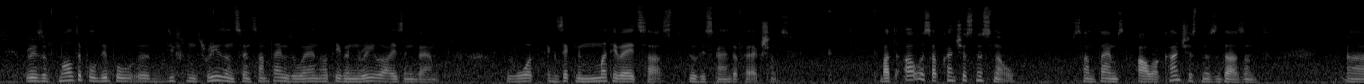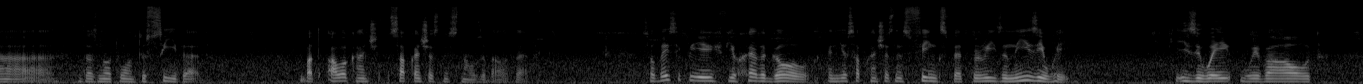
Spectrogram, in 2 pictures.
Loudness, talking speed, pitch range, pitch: -41 LUFS, 145 wpm, 125-155 Hz, 140 Hz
